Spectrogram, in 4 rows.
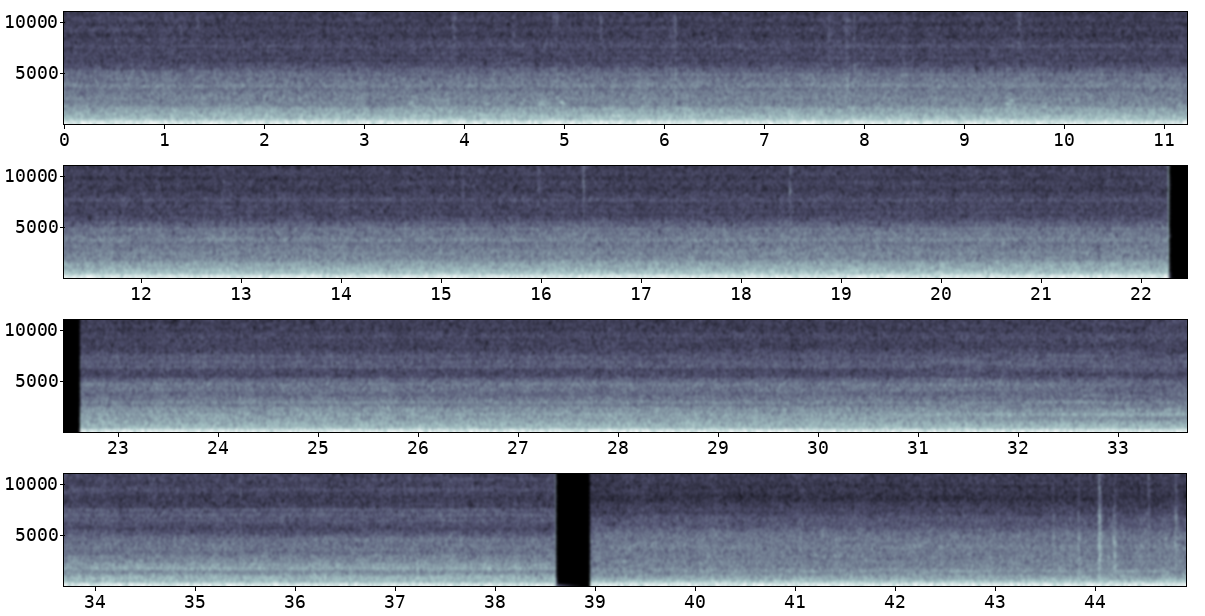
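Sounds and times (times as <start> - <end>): jet engine drone: 0.0 - 44.9
airflow rush: 18.8 - 43.6.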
